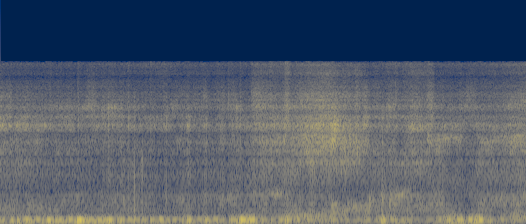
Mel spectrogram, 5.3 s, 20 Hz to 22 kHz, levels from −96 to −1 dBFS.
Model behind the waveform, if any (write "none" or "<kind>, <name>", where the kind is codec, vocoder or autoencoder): codec, ZipCodec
